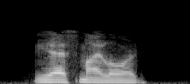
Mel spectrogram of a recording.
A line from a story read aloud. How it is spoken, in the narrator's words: Colton replied sullenly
